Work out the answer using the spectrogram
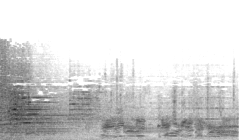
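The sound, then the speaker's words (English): Metal clash of two curved swords striking their blades together, a bright ringing clang at the start that slowly decays, followed by voices. “Two curved swords rest against it. The stone stands roughly level with the heads of the Skeksis. Deep notches mark the stone about halfway up. The Chamberlain and the Gotham Master each take a sword. They strike their blades together.”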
